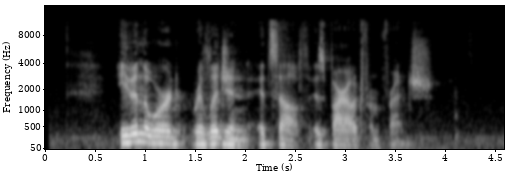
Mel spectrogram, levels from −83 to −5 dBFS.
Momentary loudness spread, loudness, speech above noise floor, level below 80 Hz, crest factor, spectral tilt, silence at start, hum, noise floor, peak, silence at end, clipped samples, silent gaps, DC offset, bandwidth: 15 LU; -26 LUFS; 31 dB; -52 dBFS; 18 dB; -6 dB/octave; 0.75 s; none; -57 dBFS; -8 dBFS; 0.75 s; under 0.1%; none; under 0.1%; 11.5 kHz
